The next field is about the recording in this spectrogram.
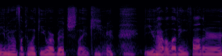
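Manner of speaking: whispered voice. Retelling words said to Ace while hugging him at bedtime: retelling a whisper. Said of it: "and I whisper him".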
